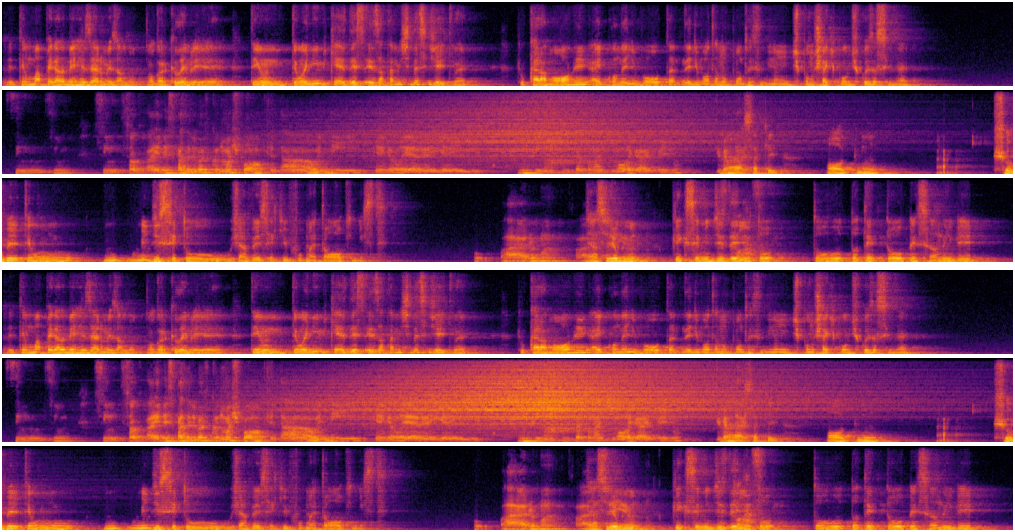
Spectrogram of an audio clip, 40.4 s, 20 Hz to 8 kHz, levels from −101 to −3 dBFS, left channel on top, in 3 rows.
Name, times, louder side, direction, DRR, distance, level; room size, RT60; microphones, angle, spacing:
voice 1, 0.0-3.0 3.3-6.2 6.9-12.1 17.5-17.9 23.0-23.4 23.7-23.8 24.5-25.2 25.9-26.1 26.7-28.0 28.3-32.1 34.7-35.5 35.9-37.2 37.8-39.9, equal, 25° left, 1.3 m, -20 dB
voice 2, 13.7-14.4 14.8-19.9 20.4-22.6 23.0-23.5 33.3-35.6 36.5-37.0, right 2 dB, 40° right, 1.0 m, -27 dB
sound 1, 16.6-25.0, right 12 dB, 80° right, 0.6 m, -30 dB
27.5 x 12.0 x 8.6 m
head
